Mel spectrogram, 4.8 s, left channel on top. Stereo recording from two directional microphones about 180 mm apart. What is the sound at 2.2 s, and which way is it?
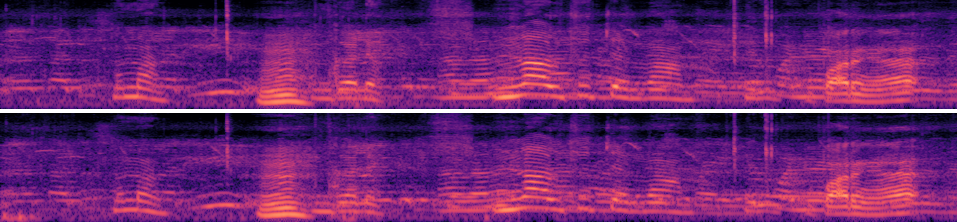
Speech, 20° left (ahead or behind).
